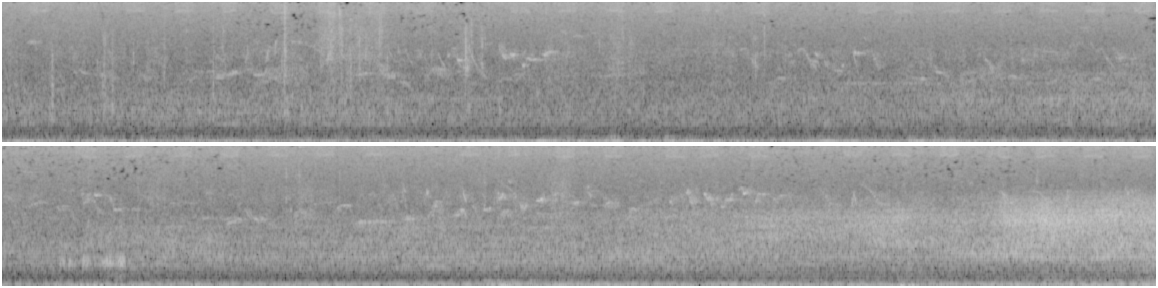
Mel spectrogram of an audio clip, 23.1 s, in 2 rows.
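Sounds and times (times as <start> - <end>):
birds chirping: 0.0 - 21.7
steady low rumble: 0.0 - 23.0
approaching train rushing: 19.1 - 23.0.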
